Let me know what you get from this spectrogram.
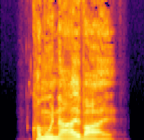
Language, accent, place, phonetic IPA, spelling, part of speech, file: German, Germany, Berlin, [kɔmuˈnaːlˌvaːl], Kommunalwahl, noun, De-Kommunalwahl.ogg
- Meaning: local (council) election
